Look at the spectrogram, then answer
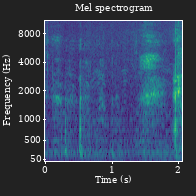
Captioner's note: laughs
